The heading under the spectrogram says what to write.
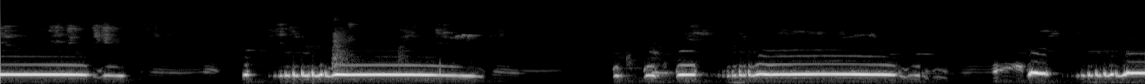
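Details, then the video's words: Puter pelung collared dove whose voice draws answers from other birds: several low coos, each a rolling start flowing into a long level hum, separated by pauses and short notes, with faint higher chirps in the background. "Burung Jenis Lainpun Ikut Nyaut Jika Mendengar Suara Puter Pelung Ini"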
